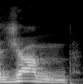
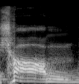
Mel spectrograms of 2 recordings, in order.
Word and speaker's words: jump: Nhảy phải là jump, không phải chom, nhớ chưa?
